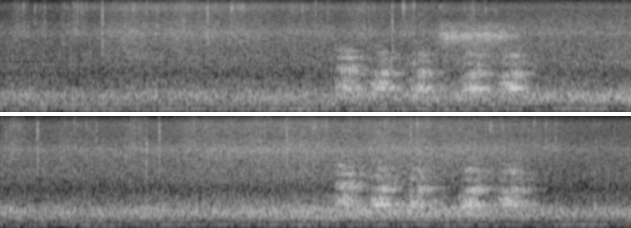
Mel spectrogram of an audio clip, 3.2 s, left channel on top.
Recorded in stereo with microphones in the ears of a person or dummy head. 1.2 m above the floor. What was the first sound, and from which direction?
A dog barking, 35° right (ahead or behind).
